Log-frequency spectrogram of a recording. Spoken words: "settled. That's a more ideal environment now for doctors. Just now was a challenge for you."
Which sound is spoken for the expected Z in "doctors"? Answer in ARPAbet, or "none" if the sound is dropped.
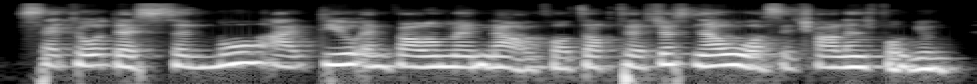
none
